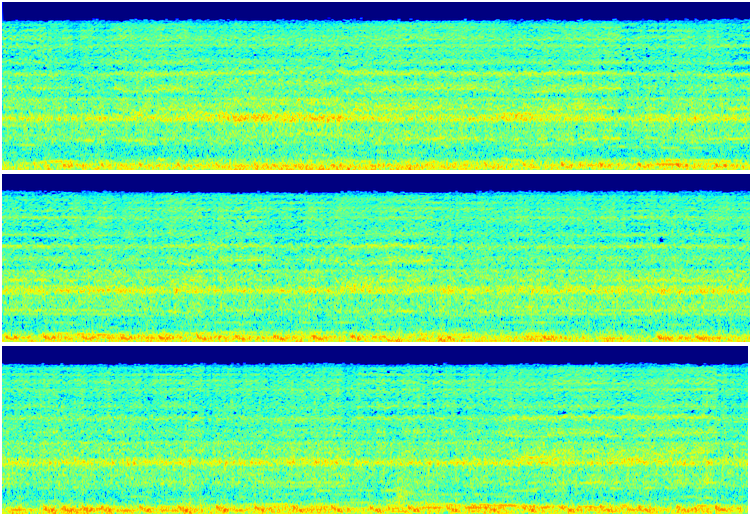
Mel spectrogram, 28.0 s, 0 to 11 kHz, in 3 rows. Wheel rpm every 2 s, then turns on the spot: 160, 160, 170, 170, 170, 170, 160, 160, 170, 170, 170, 170, 160, 170.
none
